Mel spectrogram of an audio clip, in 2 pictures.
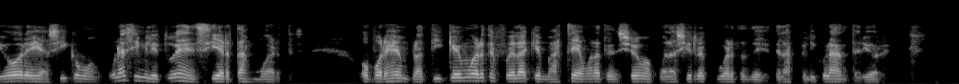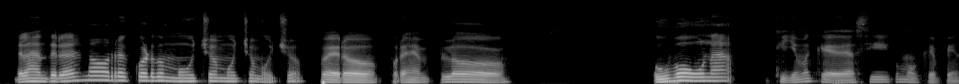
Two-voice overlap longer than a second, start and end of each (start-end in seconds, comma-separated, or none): none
